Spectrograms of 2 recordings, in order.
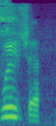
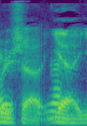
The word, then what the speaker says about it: Wuxia: It's W-U-X-I-A. I don't know how to pronounce it, but that's Wuxia. Right? – Wuxia, yeah. – Wuxia, okay.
